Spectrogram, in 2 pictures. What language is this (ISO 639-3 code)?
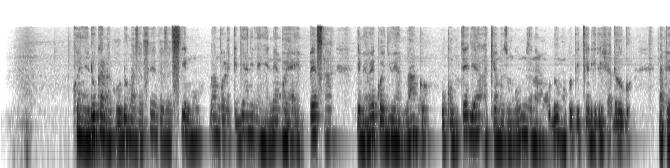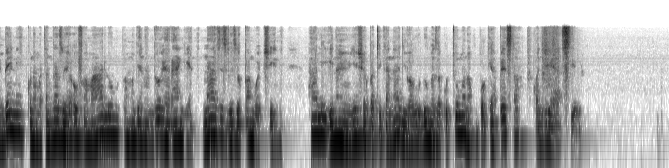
swa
